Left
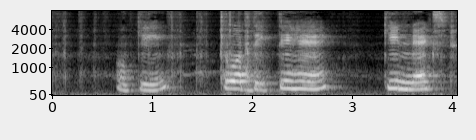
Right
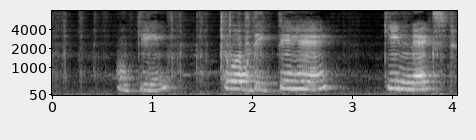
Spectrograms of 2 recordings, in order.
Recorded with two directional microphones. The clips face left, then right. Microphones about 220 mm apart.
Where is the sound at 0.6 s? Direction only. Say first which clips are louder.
Left 7 dB; 40° left (ahead or behind).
